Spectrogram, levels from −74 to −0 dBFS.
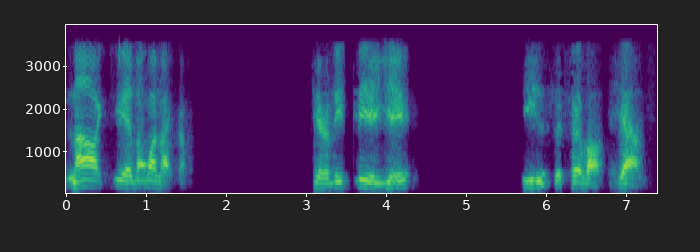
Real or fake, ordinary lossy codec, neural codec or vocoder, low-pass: fake; AAC, 16 kbps; codec, 16 kHz, 0.5 kbps, FunCodec, trained on Chinese and English, 25 frames a second; 3.6 kHz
